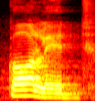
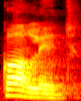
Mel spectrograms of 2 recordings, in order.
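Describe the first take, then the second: The two takes are said the same way.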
